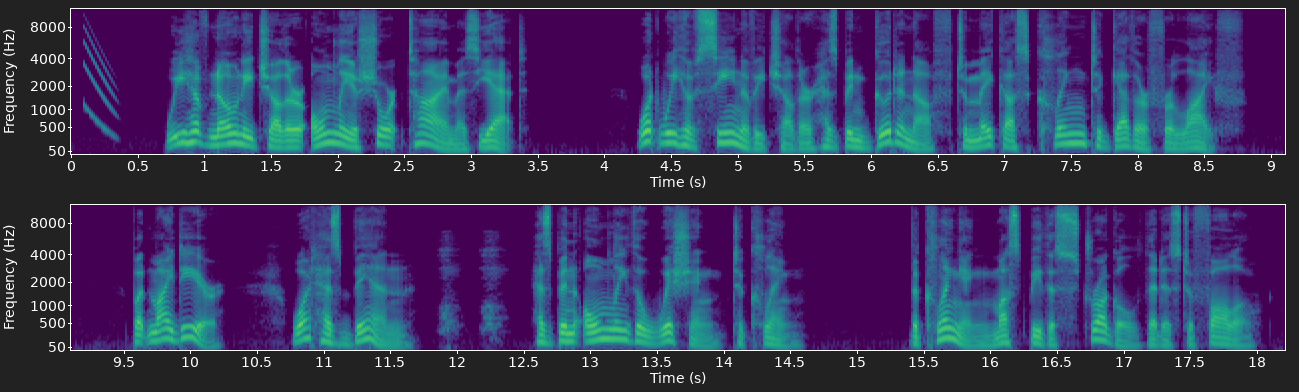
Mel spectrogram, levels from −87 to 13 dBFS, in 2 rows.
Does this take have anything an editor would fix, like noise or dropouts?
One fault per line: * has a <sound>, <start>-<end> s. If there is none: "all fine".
* has a chirp, 0.1-0.4 s
* has a sniff, 11.8-12.4 s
